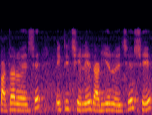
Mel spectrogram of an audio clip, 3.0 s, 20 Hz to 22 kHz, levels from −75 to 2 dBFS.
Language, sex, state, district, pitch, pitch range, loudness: Bengali, female, West Bengal, Malda, 225 Hz, 205-260 Hz, -16 LUFS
